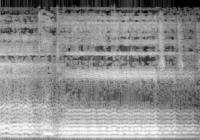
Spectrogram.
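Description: A man's voice chanting one long held note in Arabic devotional style. The note wavers in ornaments at first, then holds steady and fades out near the end.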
